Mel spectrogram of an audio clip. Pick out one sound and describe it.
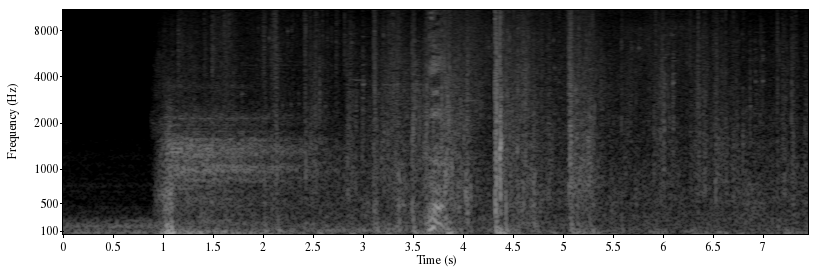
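Footsteps crunch over dirt and leaves.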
